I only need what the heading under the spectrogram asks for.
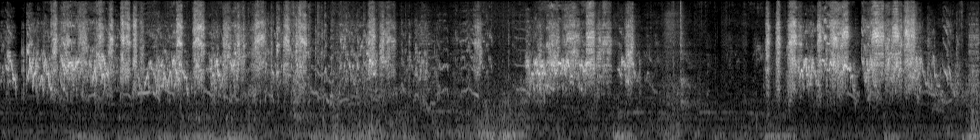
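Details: Aviary colony of Australian budgies: waves of dense, high chattering warble with many overlapping chirps, separated by a short quieter pause before the chorus swells again.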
